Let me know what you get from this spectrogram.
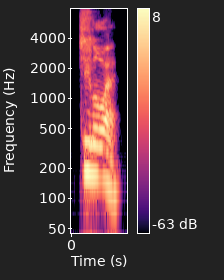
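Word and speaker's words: Chiloé: have to help me with this Anton Chiloway. Chiloway. Thank you. Uh he is also the co-editor of Monoky's Can you pronounce this book title for me too?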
